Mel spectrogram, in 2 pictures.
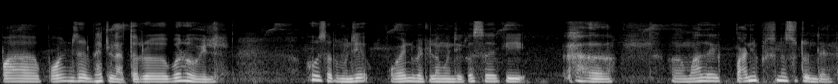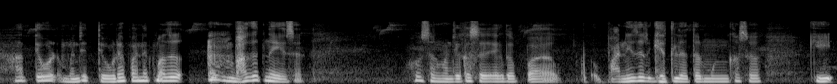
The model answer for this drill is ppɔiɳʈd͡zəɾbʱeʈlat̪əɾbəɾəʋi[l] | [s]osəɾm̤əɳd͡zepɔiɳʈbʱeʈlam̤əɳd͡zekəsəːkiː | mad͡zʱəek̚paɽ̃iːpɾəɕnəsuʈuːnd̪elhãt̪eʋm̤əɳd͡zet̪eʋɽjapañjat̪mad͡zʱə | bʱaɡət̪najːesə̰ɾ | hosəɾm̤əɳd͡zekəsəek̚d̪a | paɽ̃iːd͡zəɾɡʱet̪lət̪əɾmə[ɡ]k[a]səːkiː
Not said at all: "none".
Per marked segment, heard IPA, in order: l, h, ɡ, ə

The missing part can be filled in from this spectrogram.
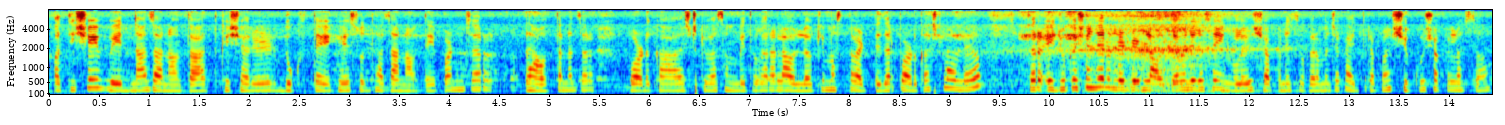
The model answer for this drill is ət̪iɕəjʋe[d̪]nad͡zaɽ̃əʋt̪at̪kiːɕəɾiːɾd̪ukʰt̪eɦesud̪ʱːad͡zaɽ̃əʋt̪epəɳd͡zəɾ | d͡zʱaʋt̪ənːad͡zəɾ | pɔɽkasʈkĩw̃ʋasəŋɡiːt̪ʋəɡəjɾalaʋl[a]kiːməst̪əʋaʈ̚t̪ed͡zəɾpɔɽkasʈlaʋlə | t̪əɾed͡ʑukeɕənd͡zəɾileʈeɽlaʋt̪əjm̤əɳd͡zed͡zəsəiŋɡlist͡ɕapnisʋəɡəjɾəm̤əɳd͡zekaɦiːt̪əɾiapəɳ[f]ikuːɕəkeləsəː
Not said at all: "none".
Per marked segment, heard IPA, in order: d̪, ə, ɕ

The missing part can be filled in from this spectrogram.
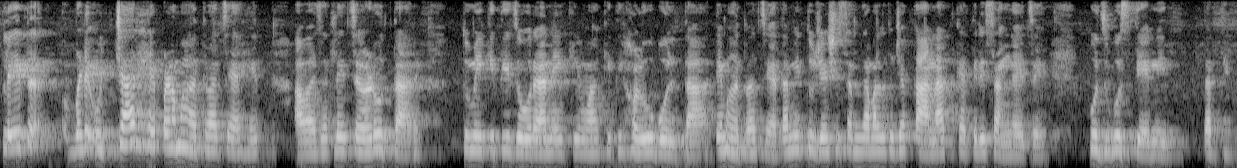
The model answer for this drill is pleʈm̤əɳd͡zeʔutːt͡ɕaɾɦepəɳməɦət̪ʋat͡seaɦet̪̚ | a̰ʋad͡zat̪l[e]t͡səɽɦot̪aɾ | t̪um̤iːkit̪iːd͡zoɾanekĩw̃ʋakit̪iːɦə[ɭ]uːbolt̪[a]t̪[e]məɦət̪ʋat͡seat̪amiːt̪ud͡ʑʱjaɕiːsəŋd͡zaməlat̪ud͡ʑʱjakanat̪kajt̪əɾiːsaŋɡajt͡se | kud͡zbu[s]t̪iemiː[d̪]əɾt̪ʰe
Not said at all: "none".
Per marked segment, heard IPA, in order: e, ɭ, a, e, s, t̪

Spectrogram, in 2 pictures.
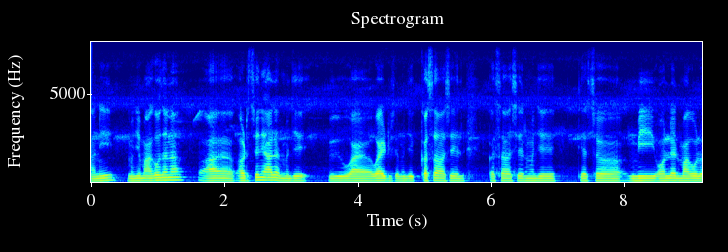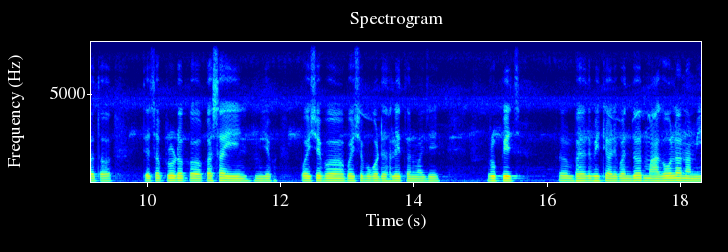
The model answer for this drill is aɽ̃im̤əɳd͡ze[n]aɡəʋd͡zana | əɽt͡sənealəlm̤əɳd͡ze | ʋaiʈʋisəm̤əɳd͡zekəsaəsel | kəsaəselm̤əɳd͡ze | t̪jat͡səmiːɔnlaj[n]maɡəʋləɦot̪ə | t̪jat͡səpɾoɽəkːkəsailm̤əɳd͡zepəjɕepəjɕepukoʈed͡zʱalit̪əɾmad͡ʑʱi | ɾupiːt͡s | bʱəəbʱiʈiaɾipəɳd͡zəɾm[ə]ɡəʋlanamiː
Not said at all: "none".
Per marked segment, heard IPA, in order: m, n, a

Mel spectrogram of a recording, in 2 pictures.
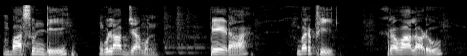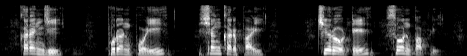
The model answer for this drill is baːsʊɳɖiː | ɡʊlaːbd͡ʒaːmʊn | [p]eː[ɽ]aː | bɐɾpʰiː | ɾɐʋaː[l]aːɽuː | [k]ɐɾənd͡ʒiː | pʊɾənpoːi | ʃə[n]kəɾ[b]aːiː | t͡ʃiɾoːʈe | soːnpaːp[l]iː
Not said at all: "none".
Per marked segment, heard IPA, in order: p, ɽ, l, k, ŋ, p, ɽ

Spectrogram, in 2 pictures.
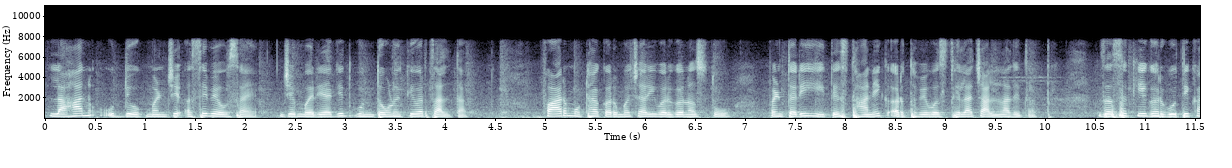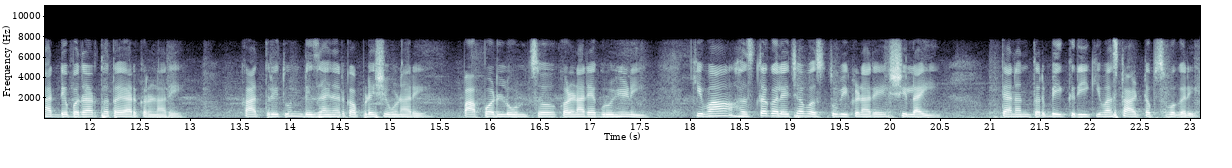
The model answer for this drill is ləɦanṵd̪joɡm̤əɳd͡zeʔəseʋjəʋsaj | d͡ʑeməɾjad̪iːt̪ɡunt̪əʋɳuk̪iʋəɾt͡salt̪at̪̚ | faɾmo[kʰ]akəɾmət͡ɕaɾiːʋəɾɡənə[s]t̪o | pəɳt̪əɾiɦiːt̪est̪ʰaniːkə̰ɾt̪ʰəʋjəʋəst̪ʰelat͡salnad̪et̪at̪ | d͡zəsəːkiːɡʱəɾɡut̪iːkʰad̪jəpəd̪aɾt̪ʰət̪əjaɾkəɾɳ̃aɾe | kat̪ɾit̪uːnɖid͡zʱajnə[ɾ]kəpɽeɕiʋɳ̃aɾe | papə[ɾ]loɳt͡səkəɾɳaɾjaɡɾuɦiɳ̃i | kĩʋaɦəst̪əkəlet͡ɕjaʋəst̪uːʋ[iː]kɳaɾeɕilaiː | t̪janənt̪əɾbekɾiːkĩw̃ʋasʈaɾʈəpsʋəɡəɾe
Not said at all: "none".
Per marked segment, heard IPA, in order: ʈʰ, s, ɾ, ɽ, i

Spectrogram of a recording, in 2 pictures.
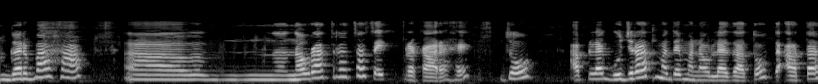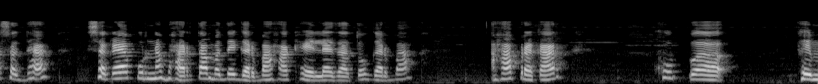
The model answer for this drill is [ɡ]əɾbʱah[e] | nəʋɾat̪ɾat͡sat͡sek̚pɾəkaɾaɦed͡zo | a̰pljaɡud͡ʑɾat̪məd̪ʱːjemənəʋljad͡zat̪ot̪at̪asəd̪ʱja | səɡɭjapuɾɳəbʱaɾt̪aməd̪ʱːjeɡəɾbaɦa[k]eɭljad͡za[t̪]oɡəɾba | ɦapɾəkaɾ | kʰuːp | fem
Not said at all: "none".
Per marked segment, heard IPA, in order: ɡ, a, kʰ, t̪

